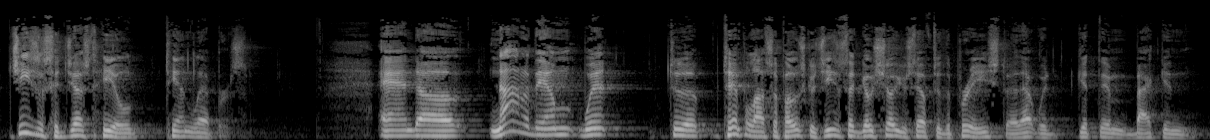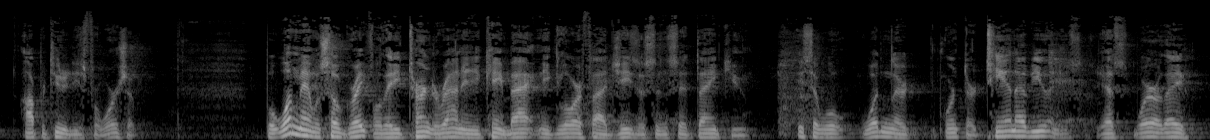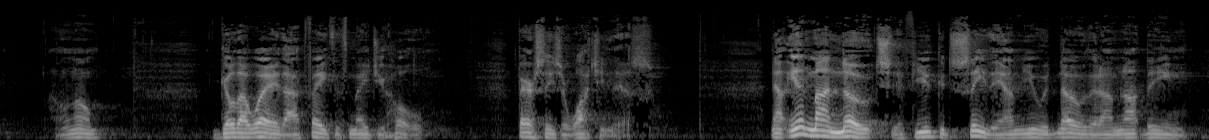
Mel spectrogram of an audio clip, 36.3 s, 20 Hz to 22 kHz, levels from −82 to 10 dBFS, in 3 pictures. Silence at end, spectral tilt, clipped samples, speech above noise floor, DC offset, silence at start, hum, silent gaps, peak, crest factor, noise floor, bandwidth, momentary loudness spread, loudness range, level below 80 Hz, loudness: 0.25 s; -5 dB/octave; under 0.1%; 41 dB; under 0.1%; 0.1 s; none; none; -2 dBFS; 26 dB; -68 dBFS; 14 kHz; 16 LU; 10 LU; -64 dBFS; -27 LUFS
